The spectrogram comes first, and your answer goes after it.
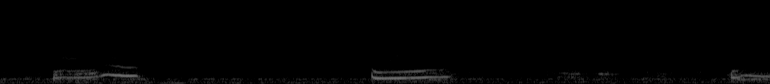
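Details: Sleeping cat snoring indoors: three soft nasal snores, each a short tonal wheeze about three seconds apart, against quiet room hum.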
